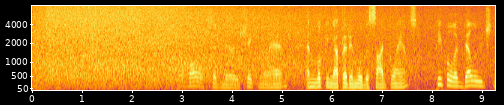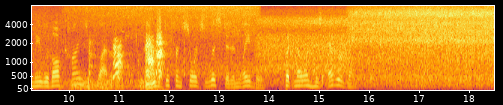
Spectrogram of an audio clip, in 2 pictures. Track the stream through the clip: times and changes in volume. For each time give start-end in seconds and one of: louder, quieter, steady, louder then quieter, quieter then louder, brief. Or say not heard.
0.0-18.4 quieter then louder.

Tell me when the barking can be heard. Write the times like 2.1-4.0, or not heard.
10.4-12.3.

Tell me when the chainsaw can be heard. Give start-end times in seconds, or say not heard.
not heard.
